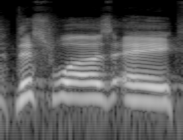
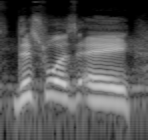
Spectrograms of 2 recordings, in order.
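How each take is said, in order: Both takes have the same delivery.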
